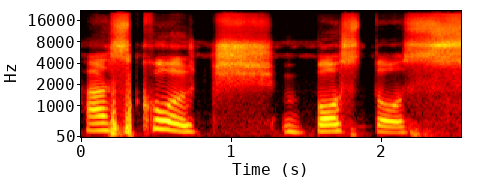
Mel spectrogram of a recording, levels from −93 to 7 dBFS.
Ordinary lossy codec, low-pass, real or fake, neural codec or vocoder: none; none; fake; autoencoder, 48 kHz, 128 numbers a frame, DAC-VAE, trained on Japanese speech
